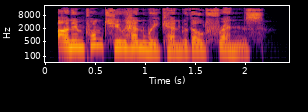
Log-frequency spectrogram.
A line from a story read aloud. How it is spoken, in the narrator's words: Mab said brightly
